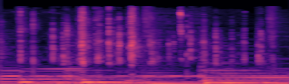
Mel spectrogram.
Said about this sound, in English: what are you typing away there,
